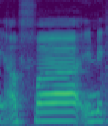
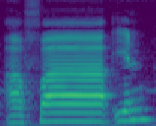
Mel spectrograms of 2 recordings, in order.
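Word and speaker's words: أفإين: pelajaran afain maka ini Afa ini kan harusnya dibacanya panjang ya Fa Fa ee diikuti Alif ee Ini Alif diikuti sebelumnya fathah kan biasanya afain tetapi ini adalah dibacanya pendek ini adalah salah satu ayat garib ya afain nah sehingga nanti kalau ngajarin ke anak ada pelajaran afain hati-hati fnya dibaca pendek Nah jadi eh di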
